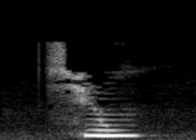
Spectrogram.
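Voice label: "凶", Mandarin Chinese; hsk; chinese flashcards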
